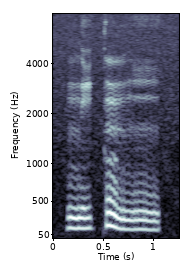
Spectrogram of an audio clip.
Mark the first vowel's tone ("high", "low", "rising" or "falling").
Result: low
